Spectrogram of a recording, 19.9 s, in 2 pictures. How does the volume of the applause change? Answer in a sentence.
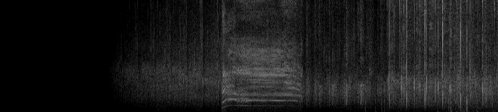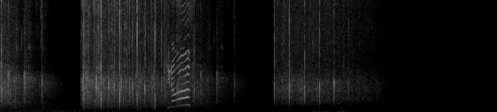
The loudness of the applause goes up, then down.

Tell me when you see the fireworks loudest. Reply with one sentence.
The volume of the fireworks peaks at 9 seconds.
